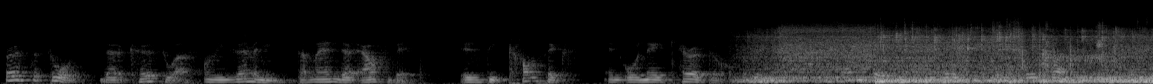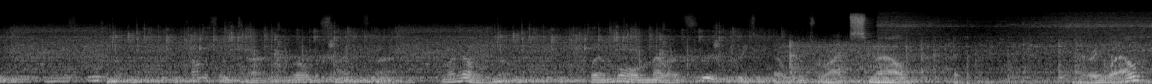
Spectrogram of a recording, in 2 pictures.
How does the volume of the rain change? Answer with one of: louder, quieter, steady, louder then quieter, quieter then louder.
steady.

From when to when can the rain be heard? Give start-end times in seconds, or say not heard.
7.3-23.0.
